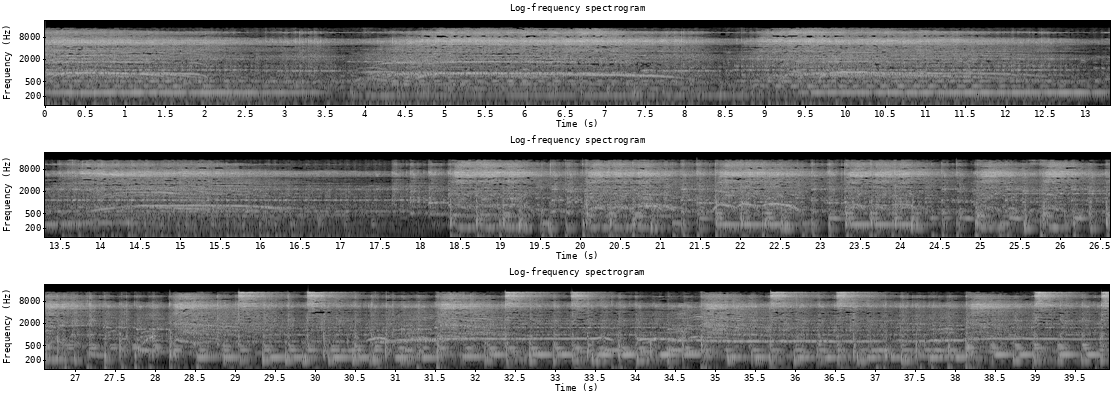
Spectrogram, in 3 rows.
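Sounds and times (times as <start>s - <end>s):
sustained wavering melodic tones: 0.0s - 39.9s
traditional kentongan music at a festival in Banyumas Regency, Central Java, Indonesia: 0.0s - 39.9s.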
